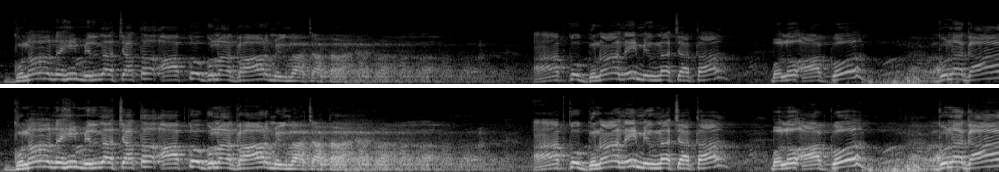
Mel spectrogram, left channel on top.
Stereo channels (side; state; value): left; quieter; 11.5 dB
